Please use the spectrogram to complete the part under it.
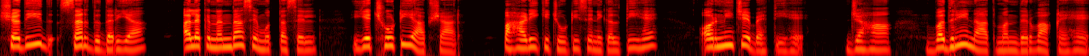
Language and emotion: Urdu, neutral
